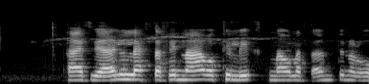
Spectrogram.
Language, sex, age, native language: Icelandic, female, 30-39, Icelandic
